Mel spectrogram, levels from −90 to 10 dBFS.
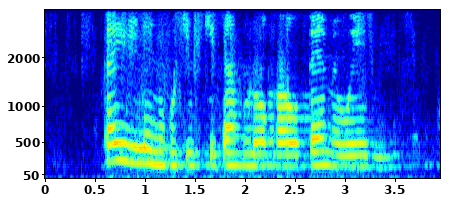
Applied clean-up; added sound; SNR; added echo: neural separator model SepFormer DNS4.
